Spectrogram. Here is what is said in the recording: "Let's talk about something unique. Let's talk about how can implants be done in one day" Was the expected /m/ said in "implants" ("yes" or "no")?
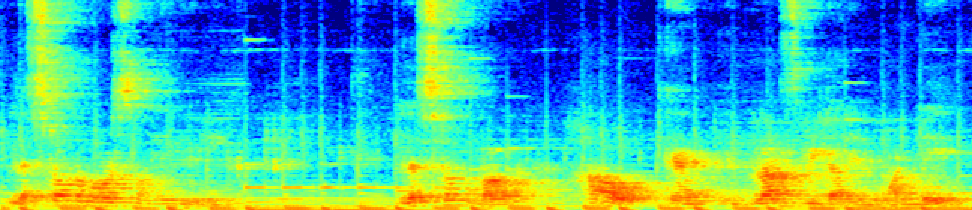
no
